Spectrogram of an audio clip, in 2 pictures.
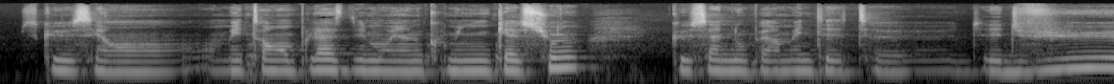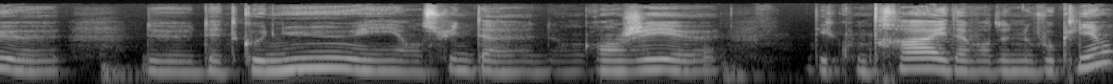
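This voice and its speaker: The intonation is monotone and flat. Delivery comes at a fairly slow pace. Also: woman, medium pitch for a woman. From northeastern France, near Luxembourg border. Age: 20s. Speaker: communications agency co-founder. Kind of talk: casual interview.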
